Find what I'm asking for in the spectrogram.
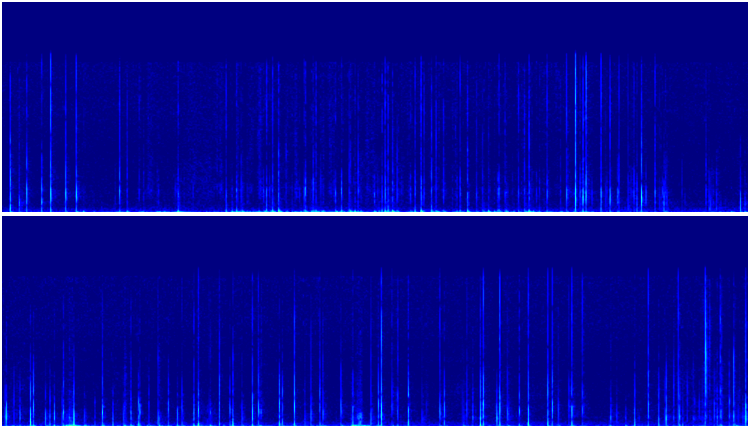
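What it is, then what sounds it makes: Smartphone in a plastic case. Long nails tap and scratch the back of a lavender, glossy plastic case on a smartphone held close to the mic. The result is a dense run of sharp, bright clicks and scratchy rasps over a soft, low rumble, with slightly louder bursts of tapping in places.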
